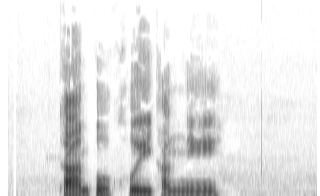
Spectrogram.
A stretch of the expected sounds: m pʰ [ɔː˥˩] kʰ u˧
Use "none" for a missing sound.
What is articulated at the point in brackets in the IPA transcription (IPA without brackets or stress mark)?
uː˥˩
